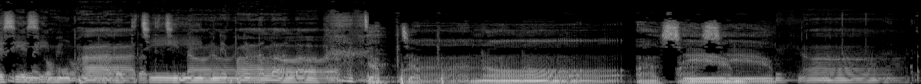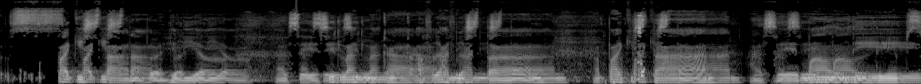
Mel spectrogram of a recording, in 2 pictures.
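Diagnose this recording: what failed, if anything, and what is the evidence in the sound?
A second copy of the speech is mixed in, most likely by a slower duplicate capture path or a misaligned edit. The doubled audio track trails the original by roughly a fifth of a second, about 5 dB quieter, full-band and dry. It gives every syllable a clean slapback with no room tail.

At the codec stage, MP3 compression has been pushed hard. The clip likely went through a low-bitrate encoder, around 64 kbps. Sibilants chirp metallically, and the weak spectral detail swirls in a watery way throughout. Consonant attacks are smeared.

From 3.69 to 7.76 s, a section plays at the wrong speed, at 0.582 times its proper rate. This is likely a playback or editing step running it against the wrong clock. Pitch and tempo drop together, so the speech sounds deep and dragged, roughly 10 semitones low, before snapping back.

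At the decoder, a corrupt frame was decoded rather than concealed at 9.05 to 9.18 s, 12.15 to 12.23 s and 15.57 to 15.66 s. Each lasts about a handful of MP3 frames. Flipped bits put energy at the wrong frequencies, which is heard as short squeaky, noisy blips.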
